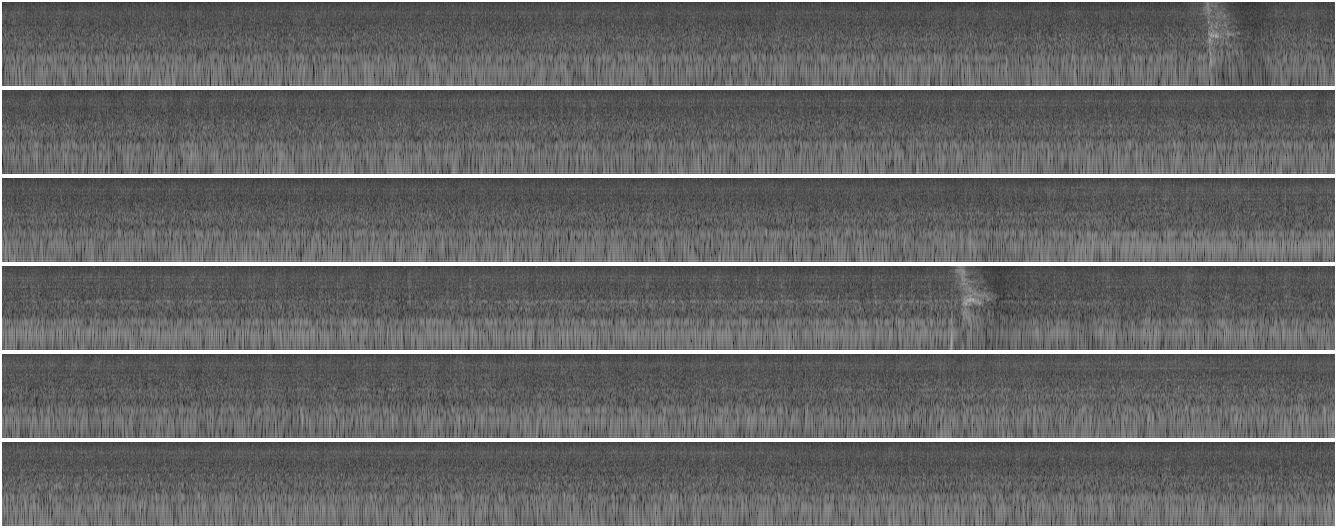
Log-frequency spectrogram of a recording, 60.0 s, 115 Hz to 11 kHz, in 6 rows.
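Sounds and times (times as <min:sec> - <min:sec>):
car engine idling with whine: 0:00.0 - 0:59.9
sharp click: 0:08.9 - 0:09.5, 0:37.1 - 0:37.7.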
